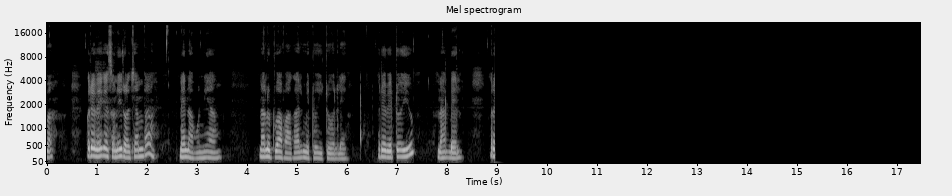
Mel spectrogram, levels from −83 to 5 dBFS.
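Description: Speech that cuts off abruptly at 8.96 s and never returns: everything from there to the end is dead silence, with no room tone or hiss. This is an audio dropout to silence, likely from the input being lost while the recorder kept writing silence.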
